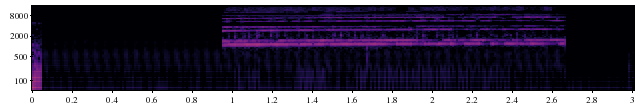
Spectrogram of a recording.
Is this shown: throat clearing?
no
